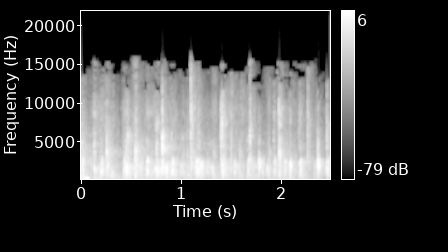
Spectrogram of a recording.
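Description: Audience applauding: a round of clapping from many hands.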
